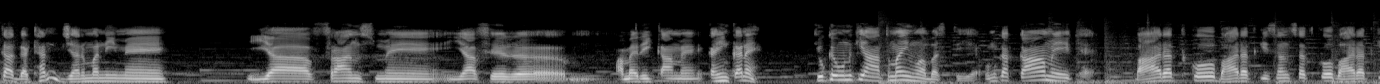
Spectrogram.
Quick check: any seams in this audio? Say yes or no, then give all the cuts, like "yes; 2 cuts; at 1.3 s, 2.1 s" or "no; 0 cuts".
no; 0 cuts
